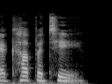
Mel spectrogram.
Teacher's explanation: The of almost disappears. It becomes just a. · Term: reduced forms, reduced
